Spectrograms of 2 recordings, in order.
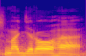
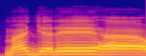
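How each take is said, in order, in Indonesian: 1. Vokal setelah r adalah a terbuka biasa. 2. Vokal setelah r condong ke e. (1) "Di sana kan ditulis majroha" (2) "tapi dimiringkan"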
